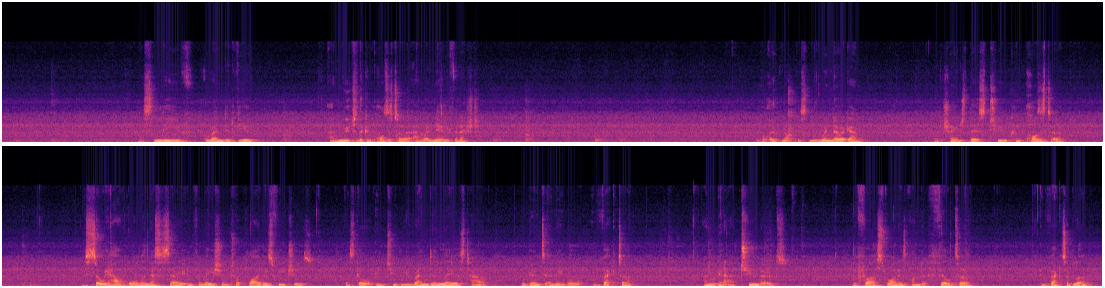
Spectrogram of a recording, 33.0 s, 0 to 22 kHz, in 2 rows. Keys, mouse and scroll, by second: 1.1 z, 8.1 click, 11.3 click, 13.3 click, 17.4 click, 22.3 click, 24.1 scroll down 2, 25.5 click.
